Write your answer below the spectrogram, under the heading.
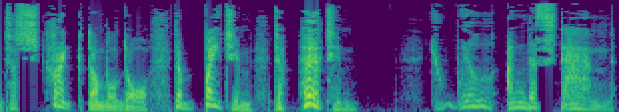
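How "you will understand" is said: softer, slow half-whisper; a gentle parting whisper. A narrator's reading. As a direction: breathe it out slowly and softly. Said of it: "whispered Dumbledore".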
